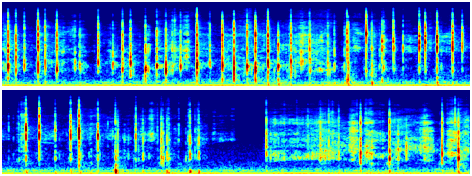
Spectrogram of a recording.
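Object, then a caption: Printed cardboard box. A small, square, dark grey Cover FX pressed powder box made of printed cardboard is held close and tapped and scratched with fingertips and nails. Dozens of quick, sharp, bright taps are heard over a soft papery scratching hiss, with a brief quiet pause near the end before the scratching resumes.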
